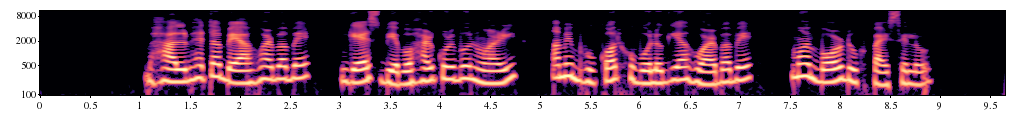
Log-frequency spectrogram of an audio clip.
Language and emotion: Assamese, sad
